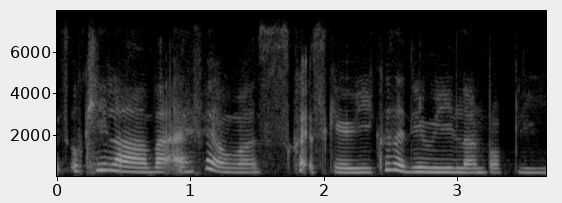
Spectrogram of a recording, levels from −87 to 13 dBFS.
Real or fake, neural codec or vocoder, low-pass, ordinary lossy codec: fake; vocoder, 44.1 kHz, 128 mel bands, Pupu-Vocoder; 7.2 kHz; Opus, 24 kbps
